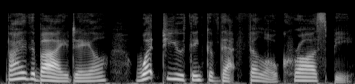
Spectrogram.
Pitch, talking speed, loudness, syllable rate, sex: 180 Hz, 205 wpm, -19 LUFS, 4.4 syllables/s, female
